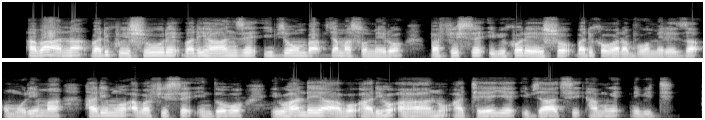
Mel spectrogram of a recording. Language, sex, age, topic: Rundi, male, 25-35, education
